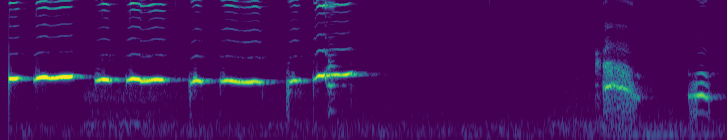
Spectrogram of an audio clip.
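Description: A cockatiel gives a quick run of about seven clear, bright whistled notes on a nearly level pitch, then pauses before two shorter, rougher notes.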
